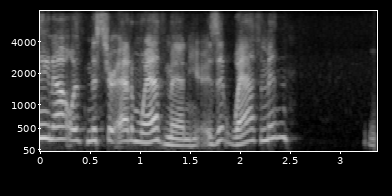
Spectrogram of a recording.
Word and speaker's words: Wathan: The M is like anti-silent. You know, it's like pronounced but not written. Right. It's the opposite. I first called you Wathan, I think.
